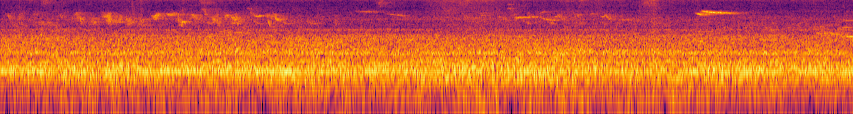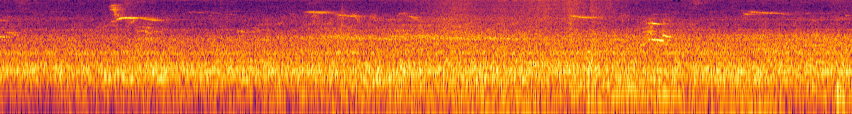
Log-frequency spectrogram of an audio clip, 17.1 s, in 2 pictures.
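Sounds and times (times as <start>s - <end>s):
faint hum: 0.0s - 17.0s
faint high bird chirps: 14.2s - 16.4s.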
